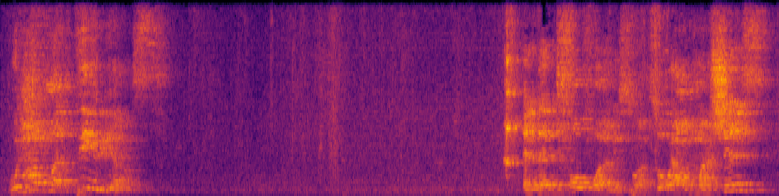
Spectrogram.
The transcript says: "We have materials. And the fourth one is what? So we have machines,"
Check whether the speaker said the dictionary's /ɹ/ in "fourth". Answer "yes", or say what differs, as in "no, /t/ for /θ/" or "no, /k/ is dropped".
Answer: no, /l/ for /ɹ/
